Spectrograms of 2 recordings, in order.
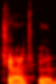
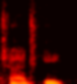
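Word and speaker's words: tchotchke: chki chachka yes apparently I heard it's it's pronounced chachka not chki I've always heard of as Chi but whatever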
